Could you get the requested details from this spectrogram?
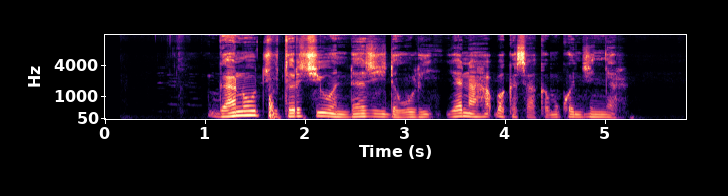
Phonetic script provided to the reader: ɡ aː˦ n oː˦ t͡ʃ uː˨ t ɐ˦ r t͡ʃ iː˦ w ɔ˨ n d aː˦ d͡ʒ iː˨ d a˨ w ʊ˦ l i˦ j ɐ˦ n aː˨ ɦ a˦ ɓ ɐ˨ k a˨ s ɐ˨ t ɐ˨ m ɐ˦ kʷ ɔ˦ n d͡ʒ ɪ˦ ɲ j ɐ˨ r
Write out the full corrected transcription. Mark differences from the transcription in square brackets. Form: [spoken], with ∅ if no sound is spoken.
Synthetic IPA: ɡ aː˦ n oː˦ t͡ʃ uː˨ t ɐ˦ r t͡ʃ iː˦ w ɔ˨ n d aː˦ d͡ʒ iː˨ d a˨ w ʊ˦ [ɽ] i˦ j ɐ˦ n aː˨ ɦ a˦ ɓ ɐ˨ k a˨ s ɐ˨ [k] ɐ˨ m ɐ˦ kʷ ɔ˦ n d͡ʒ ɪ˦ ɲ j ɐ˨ r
